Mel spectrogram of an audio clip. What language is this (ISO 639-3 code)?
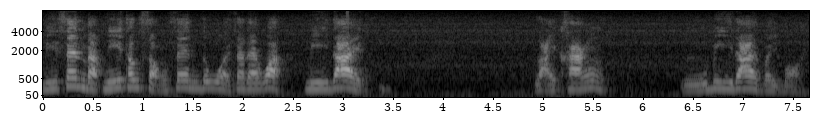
tha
